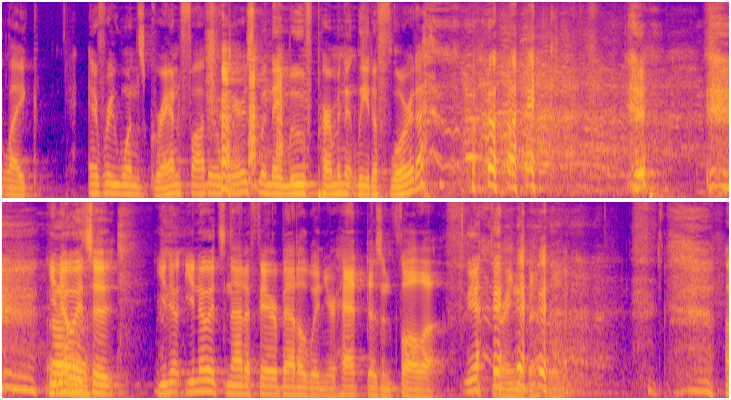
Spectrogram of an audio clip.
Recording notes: joined live for SF Sketchfest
